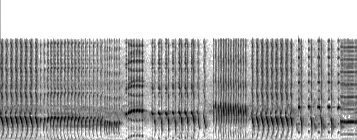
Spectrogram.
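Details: Canary singing non-stop in gacor style to set other canaries singing: alternating rapid rolled trills, a ringing whistle, dense buzzy rattles and clipped chips, delivered loudly with only brief gaps.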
